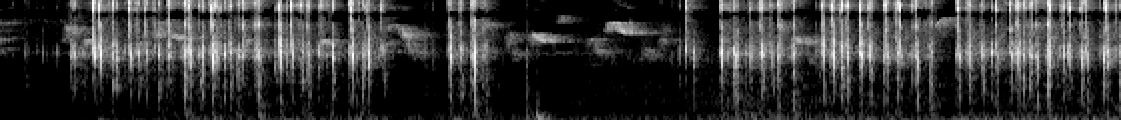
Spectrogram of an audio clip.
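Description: Fingertips type steadily on a cream plastic mechanical keyboard with black, purple and yellow keycaps and a hollow case. Bright, crisp clacks come in quick bursts, with a couple of short pauses in the middle where the typing thins out before resuming at a steady pace.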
